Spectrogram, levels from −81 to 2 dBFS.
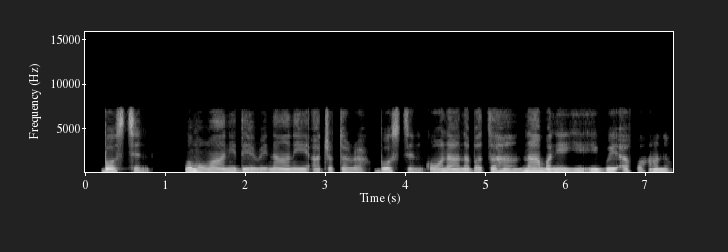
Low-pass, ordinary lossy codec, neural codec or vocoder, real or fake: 7.2 kHz; none; codec, 16 kHz, 0.9 kbps, LongCat-Audio-Codec; fake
